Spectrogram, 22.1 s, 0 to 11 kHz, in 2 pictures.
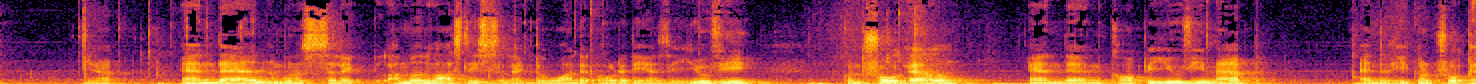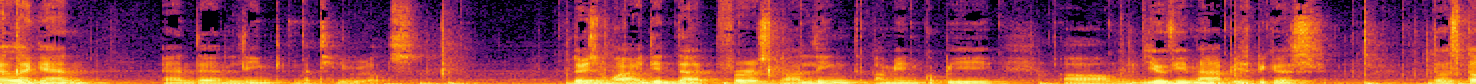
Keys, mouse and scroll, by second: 0.6 middle click, 1.2 shift+middle click, 1.4 middle click, 3.3 shift+click, 3.9-4.2 ctrl+middle drag, 4.5 middle click, 6.5 ctrl+l, 10.9 ctrl+l, 14.2 alt+a, 14.4-15.2 shift+middle drag, 15.6-16.0 shift+middle drag, 16.5 ctrl+middle click, 17.0-17.4 shift+middle drag, 17.8-18.4 middle drag, 18.8-19.3 shift+middle drag, 19.5 ctrl+middle drag, 20.0 ctrl+middle drag, 20.3 shift+middle click, 20.6 middle drag, 21.3 shift+middle drag, 22.0 shift+middle click.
